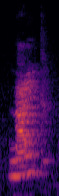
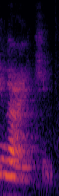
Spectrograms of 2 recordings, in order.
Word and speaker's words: Nike: zdarzają problemy na nazwą często słyszę dwa warianty jeden jest poprawny Nike i Nike poprawnie jest mówić Nike nikes nazwy tych dwóch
